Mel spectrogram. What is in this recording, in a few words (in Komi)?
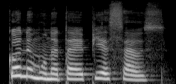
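кӧні мунӧ тайӧ пьесаыс, Komi, female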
